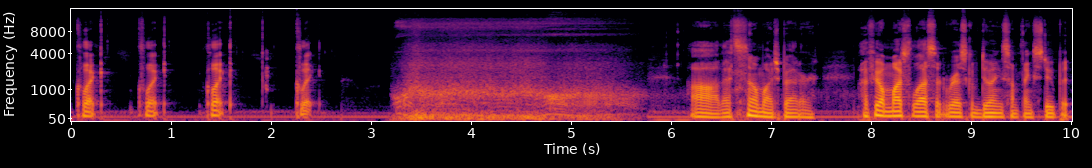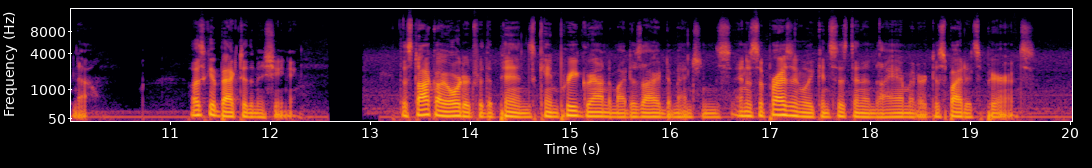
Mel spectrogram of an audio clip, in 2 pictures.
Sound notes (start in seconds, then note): 3.2 whooshing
